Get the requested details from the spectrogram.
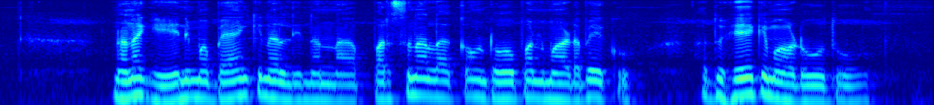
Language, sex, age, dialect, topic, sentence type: Kannada, male, 18-24, Coastal/Dakshin, banking, question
